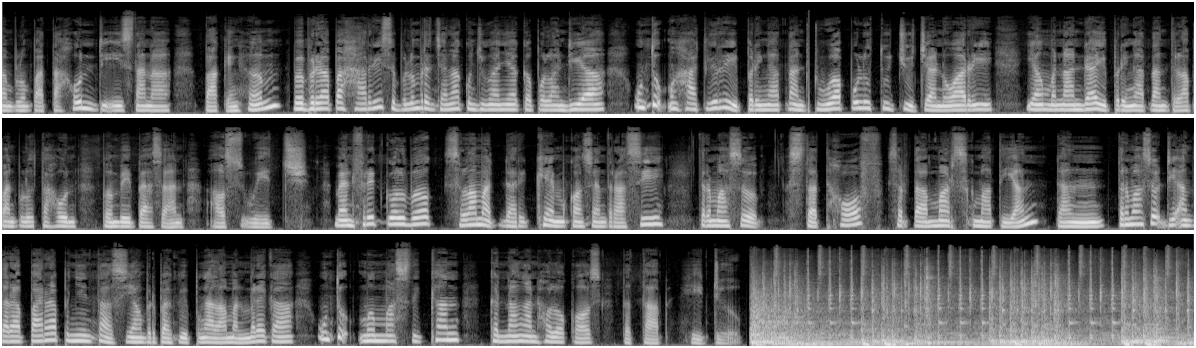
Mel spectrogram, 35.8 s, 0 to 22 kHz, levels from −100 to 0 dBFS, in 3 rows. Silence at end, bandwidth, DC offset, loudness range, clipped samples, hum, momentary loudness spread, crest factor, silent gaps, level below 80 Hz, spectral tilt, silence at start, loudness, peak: 0 s; 13.5 kHz; under 0.1%; 3 LU; under 0.1%; none; 8 LU; 14 dB; none; -38 dBFS; -6.5 dB/octave; 0 s; -20 LUFS; -4 dBFS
